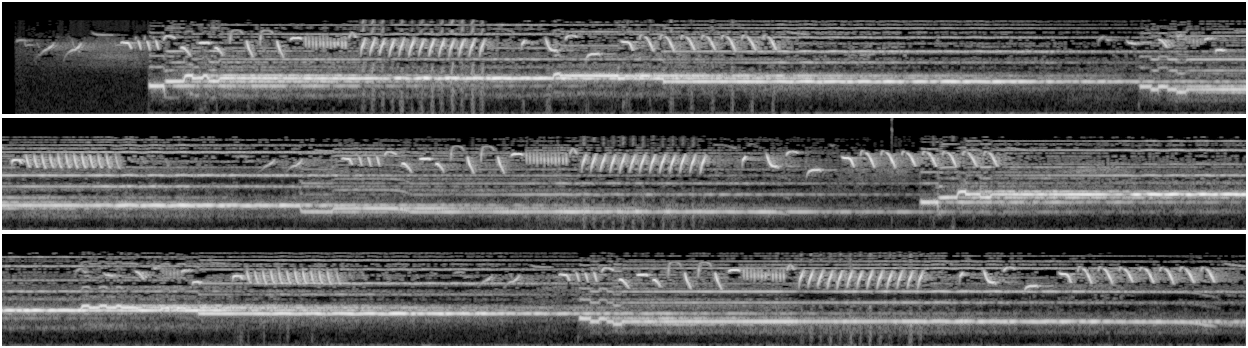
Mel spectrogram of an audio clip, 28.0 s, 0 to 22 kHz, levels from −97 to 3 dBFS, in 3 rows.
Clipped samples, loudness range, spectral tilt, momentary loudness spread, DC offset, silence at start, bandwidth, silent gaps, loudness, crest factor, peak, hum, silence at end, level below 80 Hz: under 0.1%; 5 LU; 6.5 dB/octave; 8 LU; under 0.1%; 0.15 s; 11.5 kHz; none; -10 LUFS; 12 dB; 0 dBFS; none; 0 s; -64 dBFS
